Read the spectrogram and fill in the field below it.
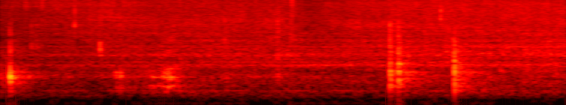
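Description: Turkey gravy stirred in a pan, a soft steady sizzle with faint scraping and a few light clicks of the utensil against the pan, all close by.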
